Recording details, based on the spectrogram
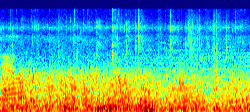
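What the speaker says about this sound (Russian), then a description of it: "Все равно дождь идет." Rain falls steadily with rolling thunder rumbling through it in the fantasy video game Skyrim, a dense, continuous storm ambience without a break.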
